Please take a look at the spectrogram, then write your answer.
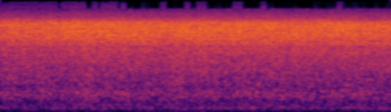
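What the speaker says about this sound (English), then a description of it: "point the camera down over the waterfalls" Waterfalls tumbling down the rocky ravine of Swinner Gill make a steady, dense roar of rushing water, close and loud, with no voices over it.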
